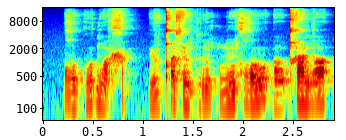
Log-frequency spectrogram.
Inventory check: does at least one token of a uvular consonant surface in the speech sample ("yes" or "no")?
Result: yes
